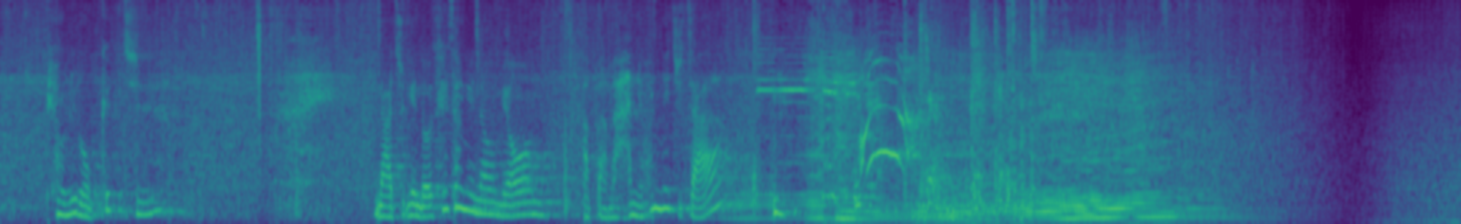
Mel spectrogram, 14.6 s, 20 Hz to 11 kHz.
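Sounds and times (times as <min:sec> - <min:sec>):
speech: 0:00.5 - 0:02.0, 0:03.7 - 0:09.6
motorcycle engine revving hard and roaring away: 0:06.9 - 0:13.0.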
